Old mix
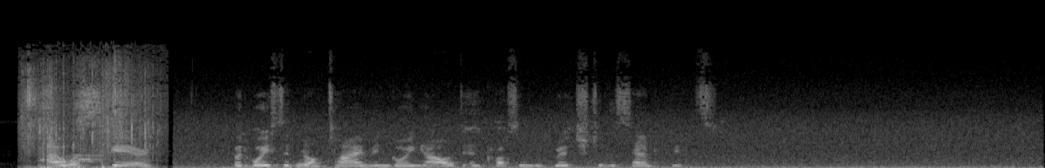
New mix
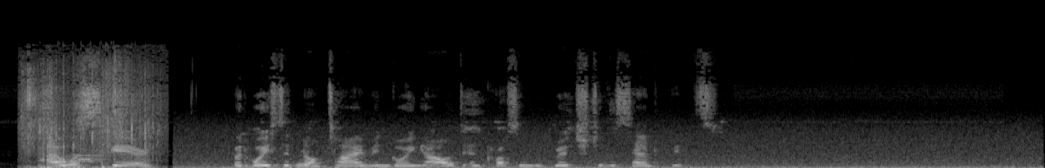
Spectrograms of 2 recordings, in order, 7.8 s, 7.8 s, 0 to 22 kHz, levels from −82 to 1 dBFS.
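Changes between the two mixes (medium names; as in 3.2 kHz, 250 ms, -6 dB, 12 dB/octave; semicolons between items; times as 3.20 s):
speech: add treble shelf 6.2 kHz +5.5 dB; second sound: add peaking EQ 7.7 kHz -12 dB 1.2 oct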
